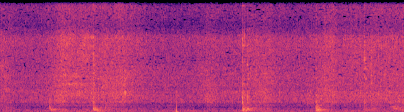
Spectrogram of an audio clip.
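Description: Potato and bitter gourd curry fries in a pan with plenty of oil, a faint, even hiss of sizzling punctuated by a few soft taps and scrapes of stirring.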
